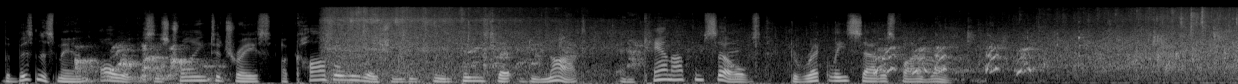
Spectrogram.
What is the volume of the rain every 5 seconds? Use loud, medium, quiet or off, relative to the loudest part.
loud, medium, loud.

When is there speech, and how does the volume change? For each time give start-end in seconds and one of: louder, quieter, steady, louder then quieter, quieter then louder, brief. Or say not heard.
0.0-9.6 steady.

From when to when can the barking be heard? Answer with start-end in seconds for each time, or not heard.
0.8-2.3, 4.5-6.5, 8.7-10.4.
